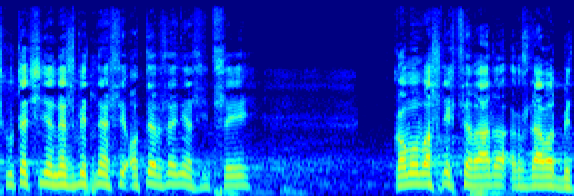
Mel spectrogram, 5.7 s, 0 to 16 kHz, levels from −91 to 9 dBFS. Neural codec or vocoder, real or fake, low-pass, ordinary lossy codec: none; real; 14.4 kHz; MP3, 64 kbps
